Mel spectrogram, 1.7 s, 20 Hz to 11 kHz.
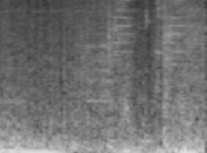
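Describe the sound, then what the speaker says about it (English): An explosion in the video game Destiny 2 Beyond Light fills the clip, with a loud, dense, sustained blast and rumbling roar and no speech. "That explosion."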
